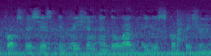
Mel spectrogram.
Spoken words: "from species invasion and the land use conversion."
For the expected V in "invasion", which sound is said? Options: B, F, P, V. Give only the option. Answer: F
